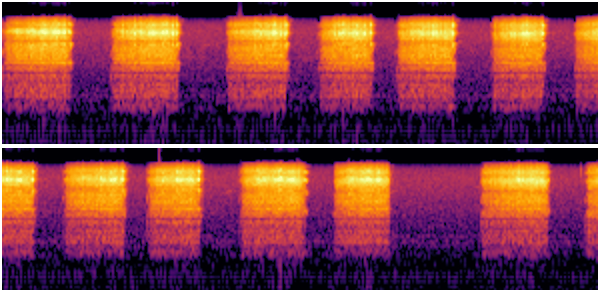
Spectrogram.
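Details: Female barn owl inside a nest box at Riet Vell Nature Reserve, Ebro Delta, calling on detecting the male days before the first chick hatches; harsh hissing screeches, each under a second, repeated about once per second.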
